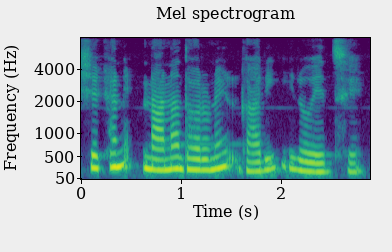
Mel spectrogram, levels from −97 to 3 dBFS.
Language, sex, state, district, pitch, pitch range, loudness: Bengali, female, West Bengal, Alipurduar, 230 Hz, 195-260 Hz, -14 LUFS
